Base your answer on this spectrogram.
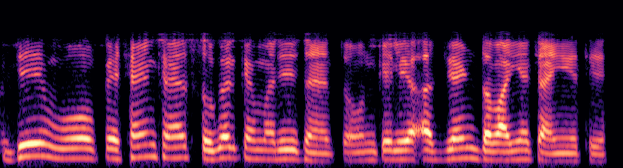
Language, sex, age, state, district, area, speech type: Urdu, male, 18-30, Bihar, Purnia, rural, conversation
